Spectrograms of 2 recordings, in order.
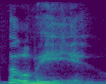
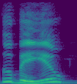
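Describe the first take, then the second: First: It is said in a raspy voice. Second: It is said in a plain voice.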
